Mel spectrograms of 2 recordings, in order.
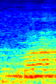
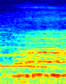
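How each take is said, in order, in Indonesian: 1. Vokal panjangnya tepat dua ketukan. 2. Vokal panjangnya jauh lebih dari dua ketukan.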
